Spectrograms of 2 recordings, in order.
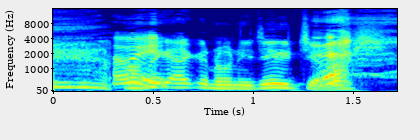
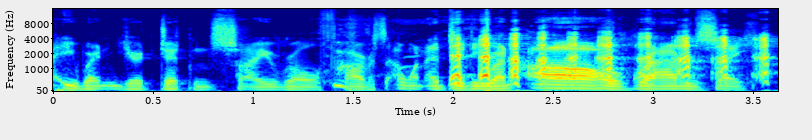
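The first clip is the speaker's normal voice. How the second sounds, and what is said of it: Impression of Josh Whittingham. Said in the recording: “That was a really good Josh Whittingham impression ... my Josh Whittingham's not too bad”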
